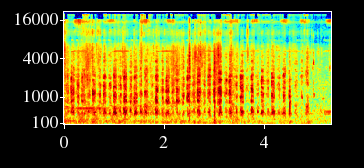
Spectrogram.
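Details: A red Pit Bull dog panting quickly and steadily, about two to three breathy huffs per second, each a soft rasping burst with a slightly uneven rhythm; no other clear sounds.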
